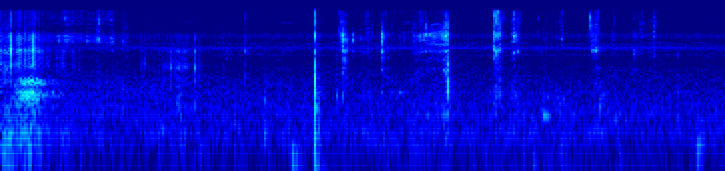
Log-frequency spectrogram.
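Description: A person chewing food close to the microphone: soft wet smacks with scattered sharp mouth clicks.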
